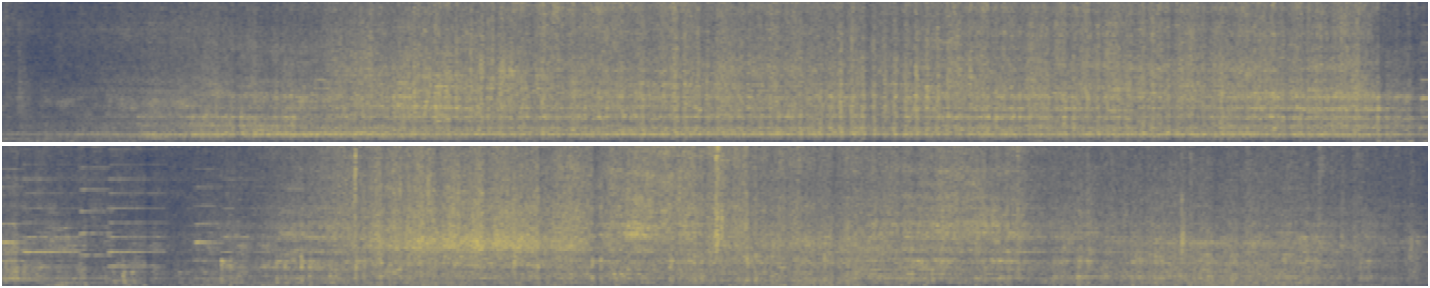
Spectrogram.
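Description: Yamanote Line electric commuter train running on the track, a steady rumble of wheels on rail with a strong steady hum. About halfway through this gives way to the more diffuse din of a busy station platform.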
